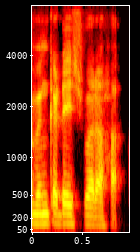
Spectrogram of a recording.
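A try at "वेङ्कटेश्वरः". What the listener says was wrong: Actually, it is not Venkateshwara Swami, it is Venkateshwara. There should be a dirgha in Ve. Not many people generally don't spell it out, but it should be Venkateshwara. Its actual pronunciation is Venkateshwara.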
